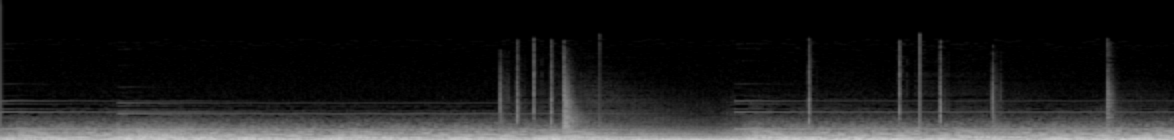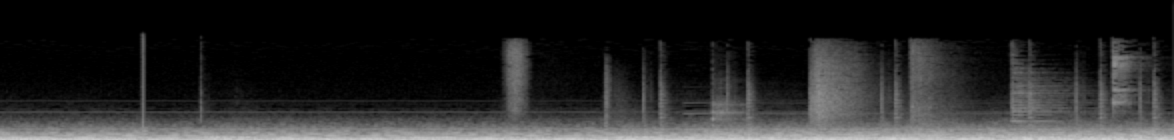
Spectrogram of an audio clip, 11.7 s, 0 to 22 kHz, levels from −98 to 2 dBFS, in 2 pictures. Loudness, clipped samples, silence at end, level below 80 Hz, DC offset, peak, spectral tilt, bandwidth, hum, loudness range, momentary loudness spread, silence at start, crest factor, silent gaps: -23 LUFS; under 0.1%; 0 s; -28 dBFS; under 0.1%; -8 dBFS; -8 dB/octave; 14 kHz; none; 3 LU; 4 LU; 0 s; 14 dB; none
